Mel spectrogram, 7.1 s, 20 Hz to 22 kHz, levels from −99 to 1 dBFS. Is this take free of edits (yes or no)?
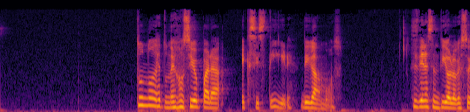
no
